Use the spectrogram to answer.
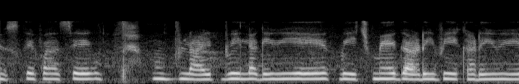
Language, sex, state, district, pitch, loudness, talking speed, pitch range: Hindi, female, Uttar Pradesh, Lalitpur, 250 Hz, -16 LUFS, 185 wpm, 240-255 Hz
